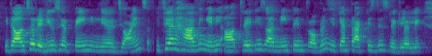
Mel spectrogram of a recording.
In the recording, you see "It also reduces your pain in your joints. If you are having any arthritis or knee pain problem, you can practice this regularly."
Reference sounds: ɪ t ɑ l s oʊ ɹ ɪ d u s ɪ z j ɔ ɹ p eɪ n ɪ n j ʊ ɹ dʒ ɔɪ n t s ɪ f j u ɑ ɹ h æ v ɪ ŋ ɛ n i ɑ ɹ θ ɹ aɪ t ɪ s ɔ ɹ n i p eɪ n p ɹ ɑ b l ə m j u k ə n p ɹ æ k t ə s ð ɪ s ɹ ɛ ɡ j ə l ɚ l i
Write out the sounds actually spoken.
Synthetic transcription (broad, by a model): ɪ t ɑ l s oʊ ɹ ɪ d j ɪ s j ɔ ɹ p eɪ n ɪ n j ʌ ɹ dʒ ɔɪ n t s ɪ f j u ɑ ɹ h æ v ɪ ŋ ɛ n i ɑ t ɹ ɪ t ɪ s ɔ ɹ n i p eɪ n p ɹ ɑ b l ə m j u k ə n p ɹ æ k t ə s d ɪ s ɹ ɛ ɡ j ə l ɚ l i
